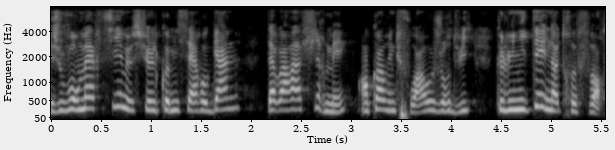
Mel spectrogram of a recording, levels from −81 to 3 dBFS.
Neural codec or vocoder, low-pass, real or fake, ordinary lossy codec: codec, 16 kHz, 8 kbps, FunCodec, trained on LibriTTS, 25 frames a second; 7.2 kHz; fake; none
